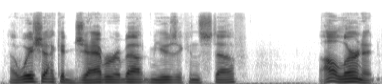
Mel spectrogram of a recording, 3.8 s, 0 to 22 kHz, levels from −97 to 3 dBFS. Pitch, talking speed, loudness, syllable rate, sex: 120 Hz, 190 wpm, -17 LUFS, 5.2 syllables/s, male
